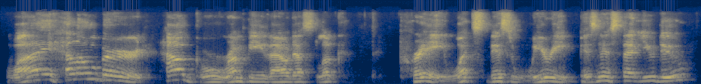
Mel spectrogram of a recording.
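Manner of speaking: host voicing Sheep greeting Bird in mock Shakespearean verse; cheery sheep. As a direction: greet the grumpy bird like a chirpy, nosy neighbour.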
